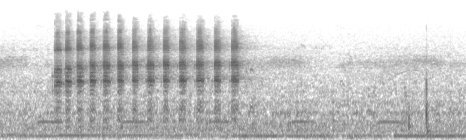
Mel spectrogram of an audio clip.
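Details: Young snail kite at Lagoa do Queimado, Pendências, Rio Grande do Norte, Brazil: a fast run of around fifteen harsh, cackling notes lasting nearly two seconds, then quiet background with a low hum and a faint click.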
